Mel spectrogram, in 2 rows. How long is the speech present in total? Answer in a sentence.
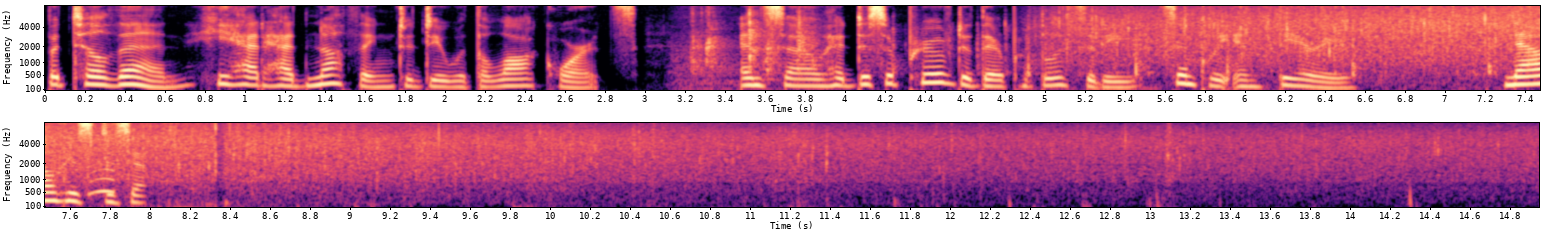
The speech can be heard for 7 seconds in total.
